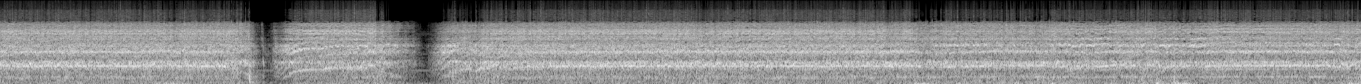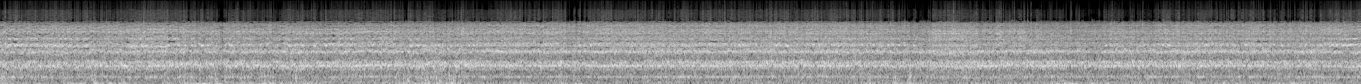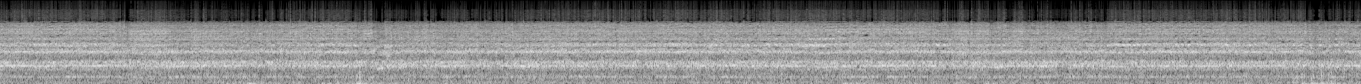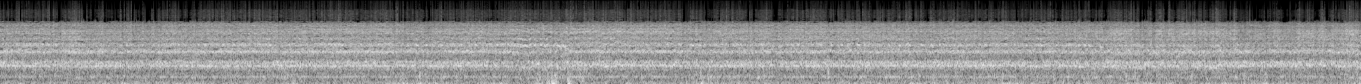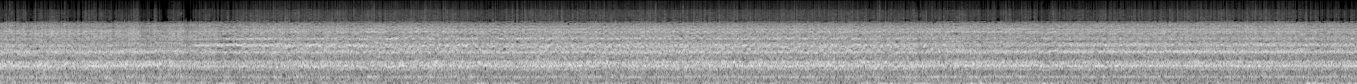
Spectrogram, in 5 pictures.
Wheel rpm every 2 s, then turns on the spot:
210, 120, 140, 210, 210, 220, 220, 220, 220, 240, 230, 230, 230, 230, 230, 230, 230, 230, 230, 230, 230, 230, 230, 230, 230, 230, 220, 220, 210, 210, 210, 210, 230, 230.
none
